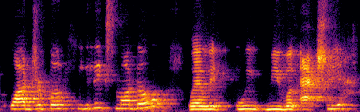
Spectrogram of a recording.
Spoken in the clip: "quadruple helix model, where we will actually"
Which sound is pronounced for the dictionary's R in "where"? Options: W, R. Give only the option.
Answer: W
